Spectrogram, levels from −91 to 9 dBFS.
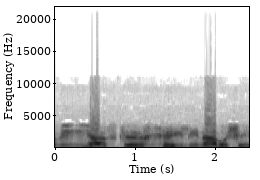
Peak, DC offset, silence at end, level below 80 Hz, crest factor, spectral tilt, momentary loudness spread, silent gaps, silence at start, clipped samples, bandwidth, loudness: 0 dBFS; under 0.1%; 0 s; -48 dBFS; 12 dB; -3.5 dB/octave; 6 LU; none; 0 s; 0.2%; 11 kHz; -12 LUFS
